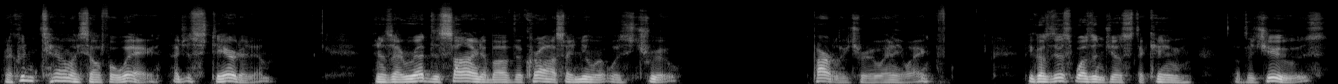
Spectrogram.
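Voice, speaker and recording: A man's voice: medium pitch, unhurried, vocal fry, pauses often, mellow. A man playing a weary Roman soldier in a dramatic monologue, telling his story in a reflective, conversational way. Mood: awed, reflective. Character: weary Roman soldier recounting an execution, awed.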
